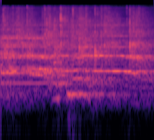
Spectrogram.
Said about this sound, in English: Just raise your hand and cheer for a second. Yeah, right?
